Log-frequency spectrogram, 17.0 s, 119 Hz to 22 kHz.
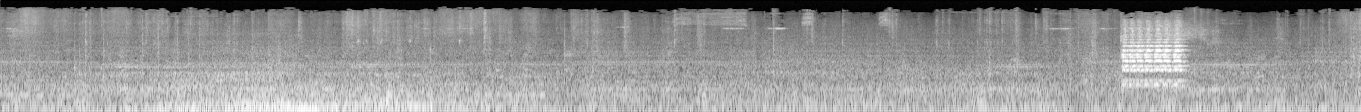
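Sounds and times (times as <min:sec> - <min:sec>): bus diesel engine humming: 0:00.0 - 0:17.0
vehicle horn: 0:14.0 - 0:15.0.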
